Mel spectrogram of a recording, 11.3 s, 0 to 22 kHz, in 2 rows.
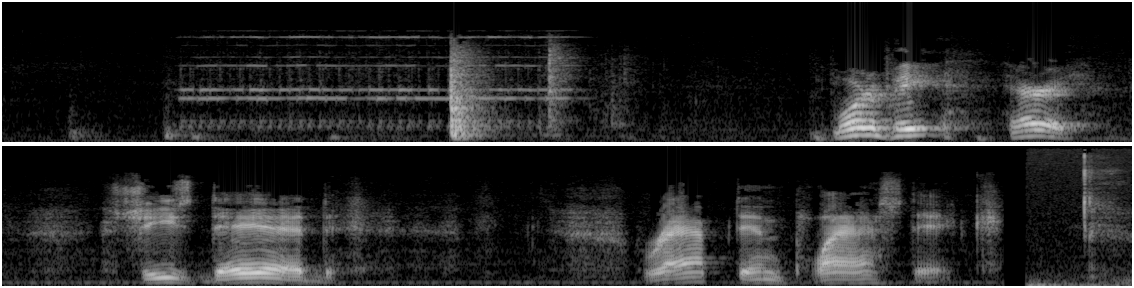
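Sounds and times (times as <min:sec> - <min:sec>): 
telephone bell ringing: 0:00.8 - 0:03.1
speech: 0:04.2 - 0:05.5, 0:06.2 - 0:07.5, 0:08.8 - 0:10.6.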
